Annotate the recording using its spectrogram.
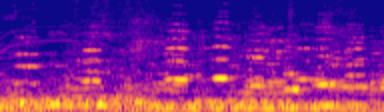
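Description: Instrumental jazz-fusion music: quick runs of short notes over a held low bass line.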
